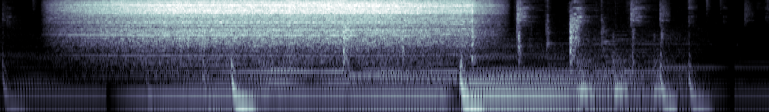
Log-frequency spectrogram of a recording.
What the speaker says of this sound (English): I'm going to use a step drill bit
